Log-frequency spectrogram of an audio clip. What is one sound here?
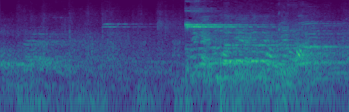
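Sneakers squeak sharply on a hard court floor.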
